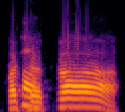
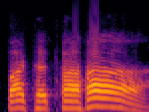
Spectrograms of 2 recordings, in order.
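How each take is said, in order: First: The word ends on a plain vowel. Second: The word ends with a breathy h sound. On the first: "आ लगेगा, सिर्फ आ" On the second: "आ के साथ ह लग जाएगा"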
